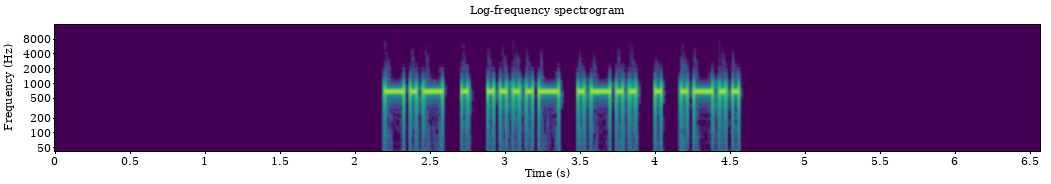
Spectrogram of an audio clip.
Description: Morse code, heard as a keyed tone, about 28 wpm, 700 Hz. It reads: KE4LEL
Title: USA Call Signs - 6 Characters - Repeated 3x - 28wpm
